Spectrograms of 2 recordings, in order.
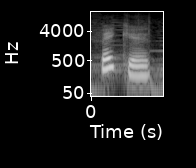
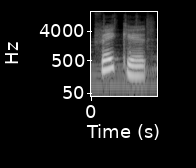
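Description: Both takes have the same delivery.

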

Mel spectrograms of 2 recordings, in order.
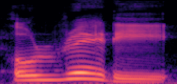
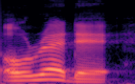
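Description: First: The final vowel sounds like 'ee'. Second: The final vowel sounds like 'ay'. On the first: The speaker calls it right. "是already" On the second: The speaker calls it wrong. "最后那个Y 呢在末尾发E，不要发A，所以不是already"

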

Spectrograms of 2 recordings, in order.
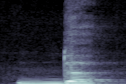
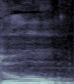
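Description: First: The vowel is a close, rounded e. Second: The vowel sounds like a u. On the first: The speaker calls it right. "第二个小口的e" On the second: The speaker calls it wrong. "千万不能发成类似于u 的音，如果发成了shoes 或者是do"

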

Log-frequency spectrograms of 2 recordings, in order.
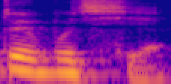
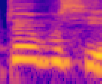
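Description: First: It is said softer, with a lowered voice. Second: It is said reluctantly, grudging and unwilling.

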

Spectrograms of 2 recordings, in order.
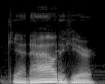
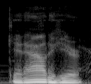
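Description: First: The stress falls on the word out. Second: The stress falls on the word out.

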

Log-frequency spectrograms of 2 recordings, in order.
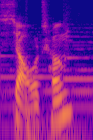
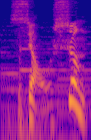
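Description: First: The second syllable is pronounced cheng. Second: The second syllable is pronounced sheng. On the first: "有的说呢是小乘和大乘" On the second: "有的说呢，这个应该读成小圣和大圣"

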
